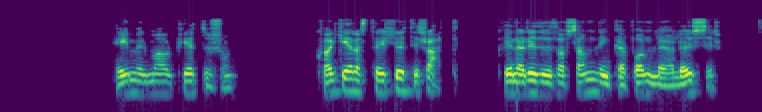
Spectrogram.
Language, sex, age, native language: Icelandic, male, 30-39, Icelandic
